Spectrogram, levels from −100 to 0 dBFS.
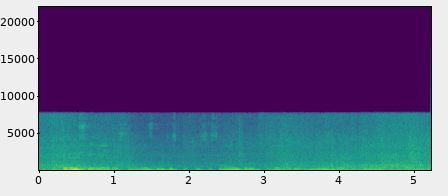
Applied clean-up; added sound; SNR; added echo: none; Waves, surf; 4 dB; reverberation time 0.7 s.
